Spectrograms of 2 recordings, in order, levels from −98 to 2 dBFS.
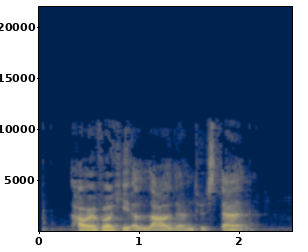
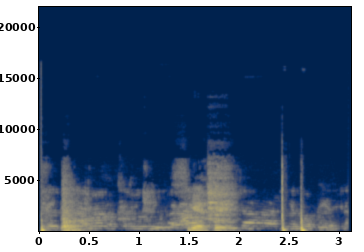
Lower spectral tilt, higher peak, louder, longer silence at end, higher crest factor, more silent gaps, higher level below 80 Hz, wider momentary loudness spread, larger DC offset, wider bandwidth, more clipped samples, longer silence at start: about the same, -6 dB/octave vs -6 dB/octave; second, -8 dBFS vs -2 dBFS; about the same, -24 LUFS vs -23 LUFS; first, 0.4 s vs 0 s; about the same, 18 dB vs 22 dB; neither; about the same, -54 dBFS vs -54 dBFS; second, 10 LU vs 15 LU; neither; first, 11 kHz vs 8.8 kHz; neither; first, 0.35 s vs 0 s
